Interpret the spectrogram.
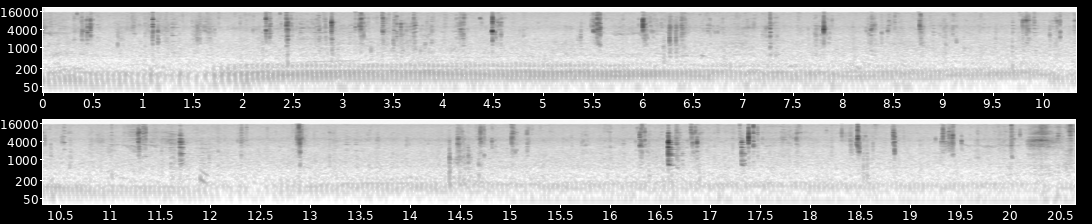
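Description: People eating fried chicken and tofu with noodles: wet chewing, lip smacks and sharp mouth clicks, scattered and irregular, over a steady low hum that fades somewhat about halfway through.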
